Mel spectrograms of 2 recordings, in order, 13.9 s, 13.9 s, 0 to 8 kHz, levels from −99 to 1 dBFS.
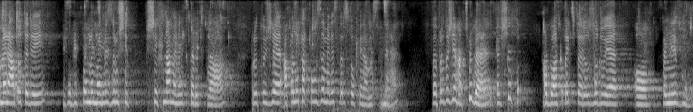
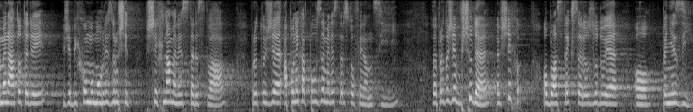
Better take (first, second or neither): second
